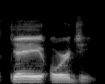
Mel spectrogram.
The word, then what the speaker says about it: Georgi: See, I think what the problem is here, Roy, you're putting the emphasis on the wrong syllable.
